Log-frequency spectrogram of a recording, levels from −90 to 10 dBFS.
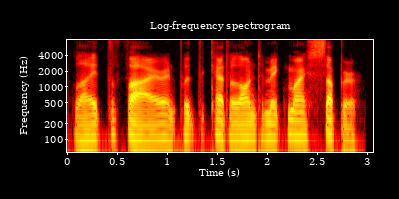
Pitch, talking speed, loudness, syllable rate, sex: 95 Hz, 235 wpm, -21 LUFS, 4.9 syllables/s, male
